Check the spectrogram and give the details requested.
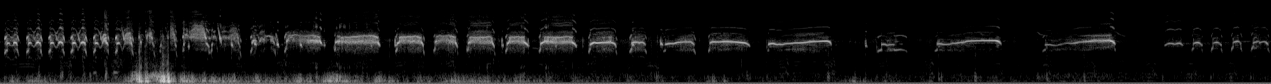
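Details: Osprey at the Charlo nest on 27 April 2024, heard from a nest camera as a whole whitefish is delivered to the banded female. A long run of high, whistled chirps, some rising then falling, with rustling and thumping near the start.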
